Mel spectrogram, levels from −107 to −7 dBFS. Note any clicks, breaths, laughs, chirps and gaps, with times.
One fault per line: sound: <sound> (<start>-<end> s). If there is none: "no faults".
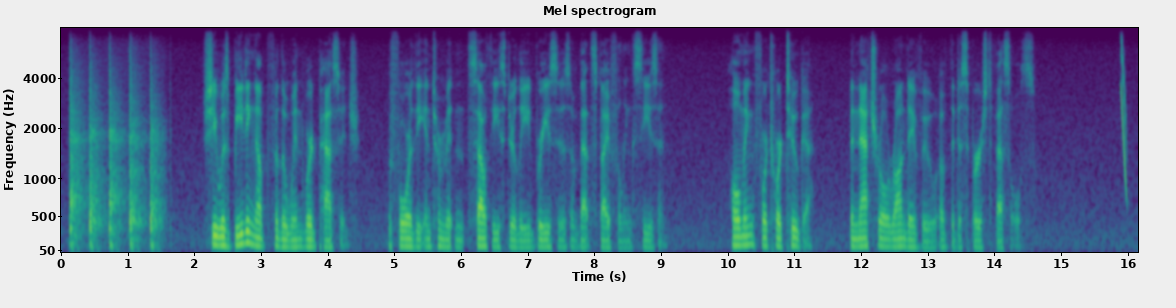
sound: thud (0.1-1.7 s)
sound: chirp (15.9-16.0 s)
